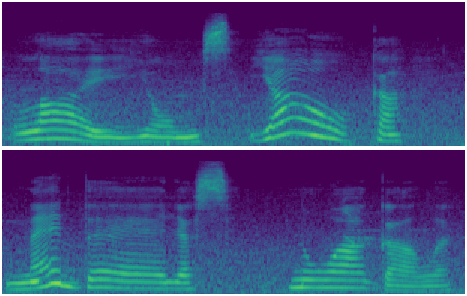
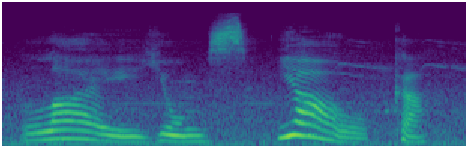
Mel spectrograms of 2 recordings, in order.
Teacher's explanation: Probably you noticed that the second word is not stressed. The word jums is not stressed.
